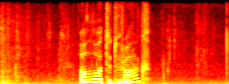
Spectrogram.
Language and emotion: Russian, neutral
